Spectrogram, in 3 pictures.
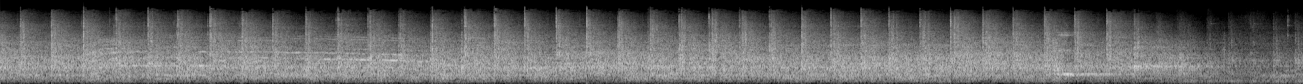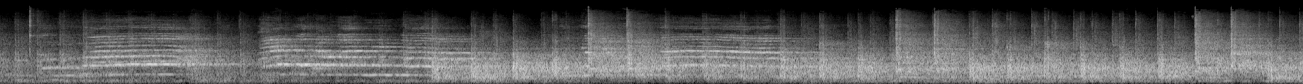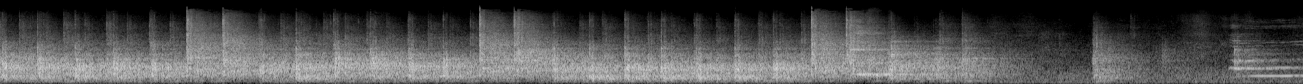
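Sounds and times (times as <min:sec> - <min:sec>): fast frame drum playing: 0:00.0 - 0:35.7
person wailing: 0:34.6 - 0:35.1.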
